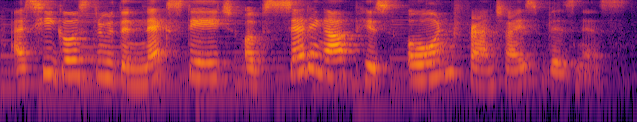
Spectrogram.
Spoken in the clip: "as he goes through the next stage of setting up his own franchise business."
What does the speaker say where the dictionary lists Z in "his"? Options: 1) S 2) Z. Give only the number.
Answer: 2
